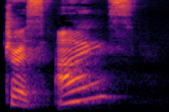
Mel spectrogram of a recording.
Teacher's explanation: tres is unstressed eyes is stressed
